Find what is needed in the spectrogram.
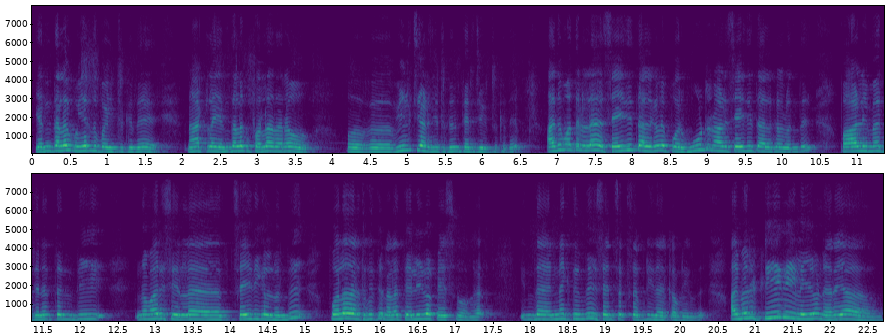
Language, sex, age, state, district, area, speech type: Tamil, female, 60+, Tamil Nadu, Namakkal, rural, spontaneous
